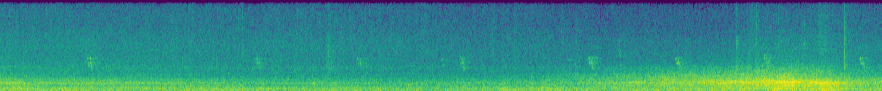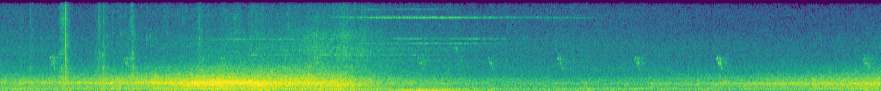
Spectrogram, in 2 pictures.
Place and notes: Rijeka, Propuh
world listening day
Rijeka, Croatia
